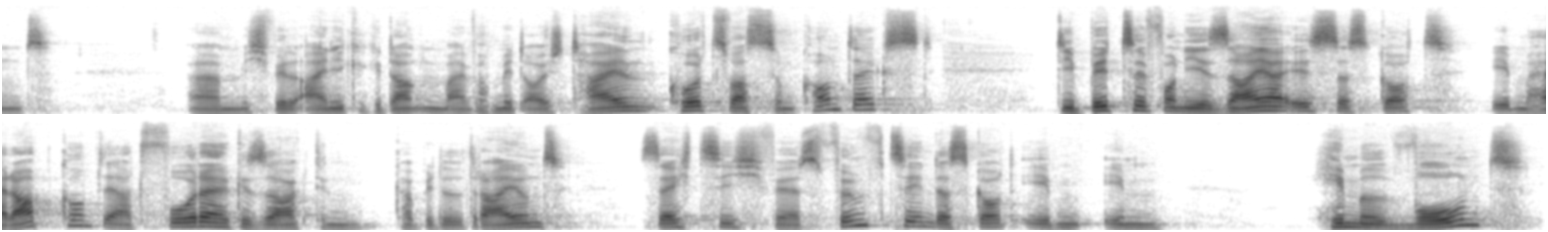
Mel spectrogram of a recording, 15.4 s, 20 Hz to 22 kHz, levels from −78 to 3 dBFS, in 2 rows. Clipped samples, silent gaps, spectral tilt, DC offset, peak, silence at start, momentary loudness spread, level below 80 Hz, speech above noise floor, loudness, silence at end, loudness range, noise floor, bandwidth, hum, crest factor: under 0.1%; none; -3.5 dB/octave; under 0.1%; -2 dBFS; 0 s; 13 LU; -72 dBFS; 39 dB; -23 LUFS; 0.1 s; 5 LU; -63 dBFS; 19 kHz; none; 22 dB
